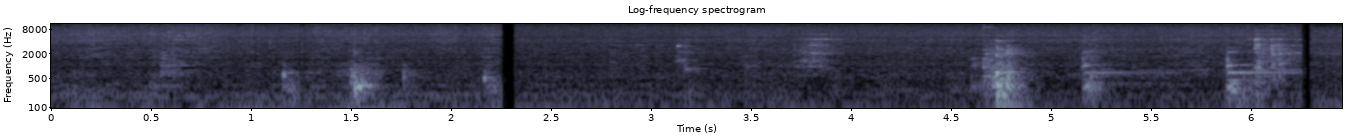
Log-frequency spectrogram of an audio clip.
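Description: Chopped vegetables sizzling in oil in a kadai, stirred with a wooden spatula that scrapes across the pan in short strokes.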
